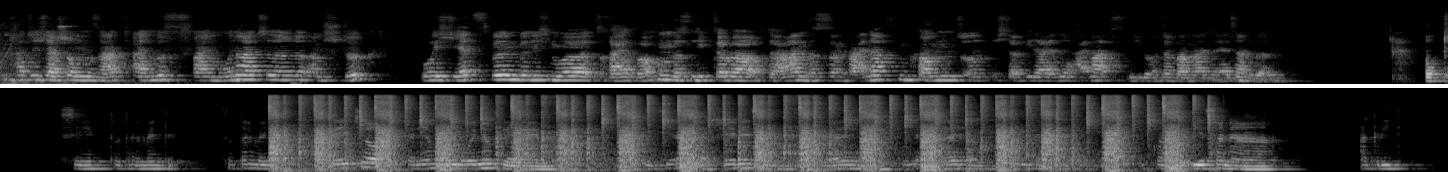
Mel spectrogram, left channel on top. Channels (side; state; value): both; different; correlation -0.01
